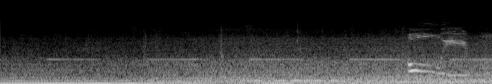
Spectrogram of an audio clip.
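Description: Loaded semi truck with a fully laden trailer backing up in a low reverse gear, the engine lugging with a deep steady rumble, a repeating reversing beep over it and a brief squeal near the end, with a voice talking.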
